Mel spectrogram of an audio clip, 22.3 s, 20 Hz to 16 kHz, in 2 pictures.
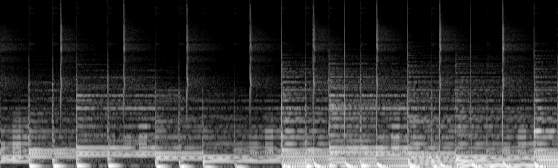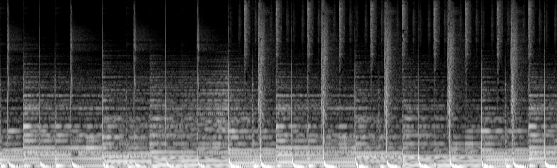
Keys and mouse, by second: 4.4 click, 5.4 click, 8.9-10.4 drag, 15.9 click, 17.9 click.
